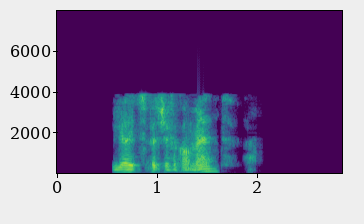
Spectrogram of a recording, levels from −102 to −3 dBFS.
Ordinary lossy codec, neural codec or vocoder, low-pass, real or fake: AAC, 16 kbps; codec, 16 kHz, 4.8 kbps, FACodec; 7.2 kHz; fake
